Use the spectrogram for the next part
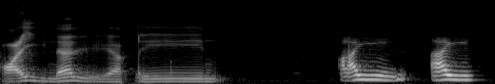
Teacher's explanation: আইন গলার মাঝখান থেকে আর একটু চেষ্টা করো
